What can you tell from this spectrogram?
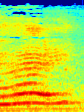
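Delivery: ordinary delivery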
